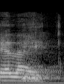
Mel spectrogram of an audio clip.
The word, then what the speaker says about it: Eli: Not Eli. Eli. Eli, all right. Thank you. You see, now you pronouncing like a European. Yeah. I'm pronouncing like a Jew. Because I'm nearer to the Jew. I'm nearer to the Jew in my language. Arabic and Hebrew are sister languages. So I say Eli.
